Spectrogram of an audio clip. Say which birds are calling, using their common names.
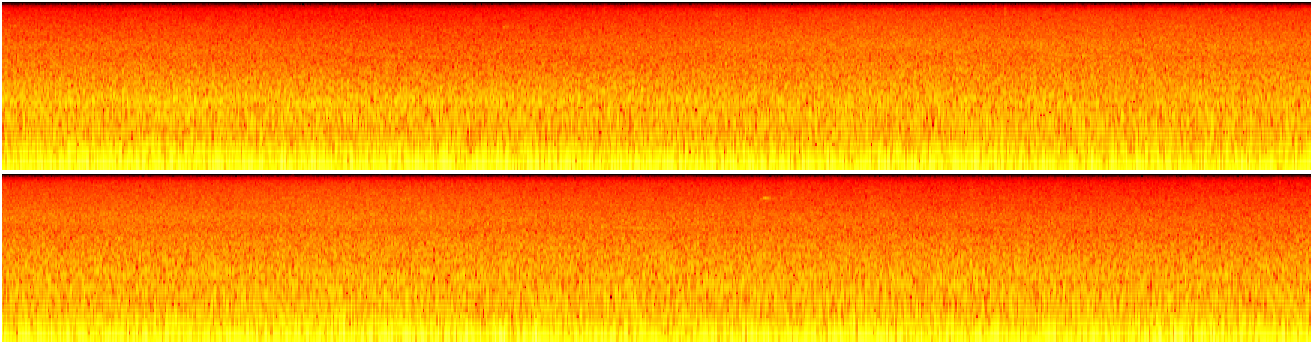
unidentified bird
